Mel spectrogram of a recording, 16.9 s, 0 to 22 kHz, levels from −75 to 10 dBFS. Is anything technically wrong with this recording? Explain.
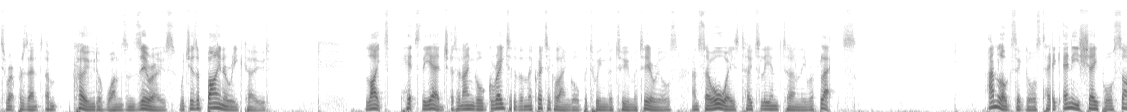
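Yes. The audio has two kinds of dropout.

Gaps at a join of encoded pieces open at 3.63, 7.67, 11.71 and 15.75 s, each about 40 ms long and exactly 4 s apart. Separately encoded segments were butted together, so encoder delay and last-frame padding remain as silence, with edges softened by the codec.

A block of digital silence hits at 9.56 s, only 5 ms long. The sound cut out, probably from an output buffer not filled in time, so it sounds like a hard-edged tick rather than a hole. Unlike the joins, it is isolated, off the 4-second grid, and has unsmeared edges.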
